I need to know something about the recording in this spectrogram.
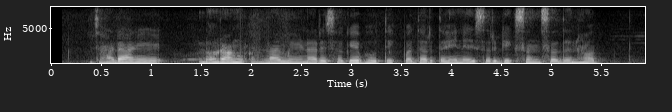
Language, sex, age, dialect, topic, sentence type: Marathi, female, 25-30, Southern Konkan, agriculture, statement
